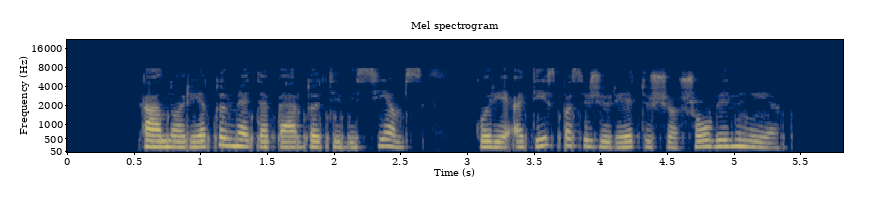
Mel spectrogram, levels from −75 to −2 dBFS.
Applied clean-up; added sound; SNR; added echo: neural mask model DeepFilterNet 3.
